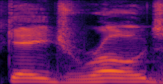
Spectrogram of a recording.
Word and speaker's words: Gage Roads: And Alistister corrects us and says it's Gage Roads.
